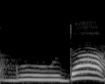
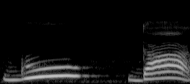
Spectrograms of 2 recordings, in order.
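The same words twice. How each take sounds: First: गूदा short and lower; quick repeat. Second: गूदा with a very slow long ऊ; slow drawn. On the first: (गूदा जल्दी दोहराना) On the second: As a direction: stretch गूदा out. (गूदा को खींचकर) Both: Shown as a demonstration. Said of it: "बड़े ऊ की मात्रा लगी".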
